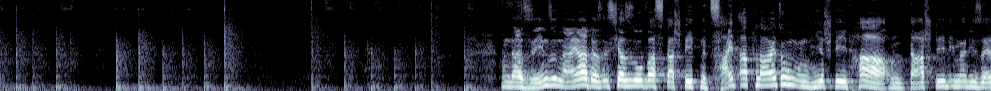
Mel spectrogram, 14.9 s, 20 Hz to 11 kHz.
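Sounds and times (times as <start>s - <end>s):
taps and scratches of an equation being written during a physics lecture: 0.0s - 3.9s, 4.6s - 8.0s
speech: 7.5s - 14.8s.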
